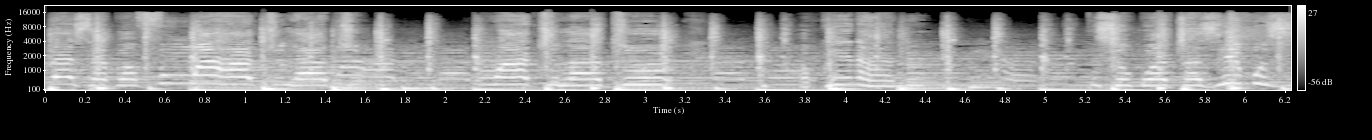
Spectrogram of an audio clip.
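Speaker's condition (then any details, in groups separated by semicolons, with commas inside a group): No condition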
